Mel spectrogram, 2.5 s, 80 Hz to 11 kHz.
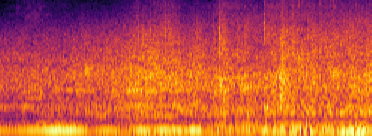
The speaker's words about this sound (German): Ja, das ist doch auch mal schön. Podcast garniert mit rennenfahrenden GT3-Autos.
